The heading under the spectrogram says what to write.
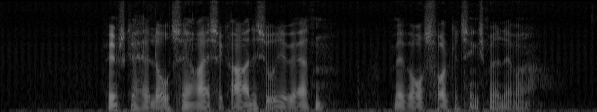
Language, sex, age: Danish, male, 35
